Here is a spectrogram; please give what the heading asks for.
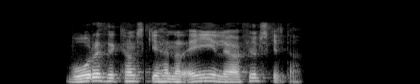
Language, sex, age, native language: Icelandic, male, 30-39, Icelandic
